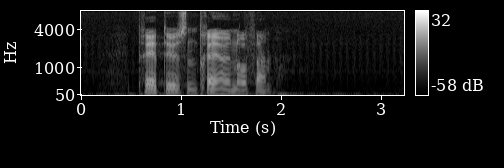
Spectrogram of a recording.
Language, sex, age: Norwegian, male, 27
